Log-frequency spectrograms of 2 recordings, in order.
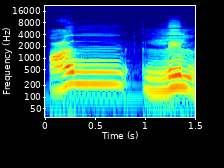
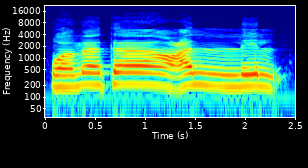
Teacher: چونکہ تنوین ہے، اس کے بعد لام ہے ادغام، لیکن اس کا نام ہے ادغام بلا غنہ، یعنی وہ غنہ، وہ ادغام جس میں غنہ نہیں ہوگا، یعنی ناک کی آواز بالکل نہیں آئے گی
